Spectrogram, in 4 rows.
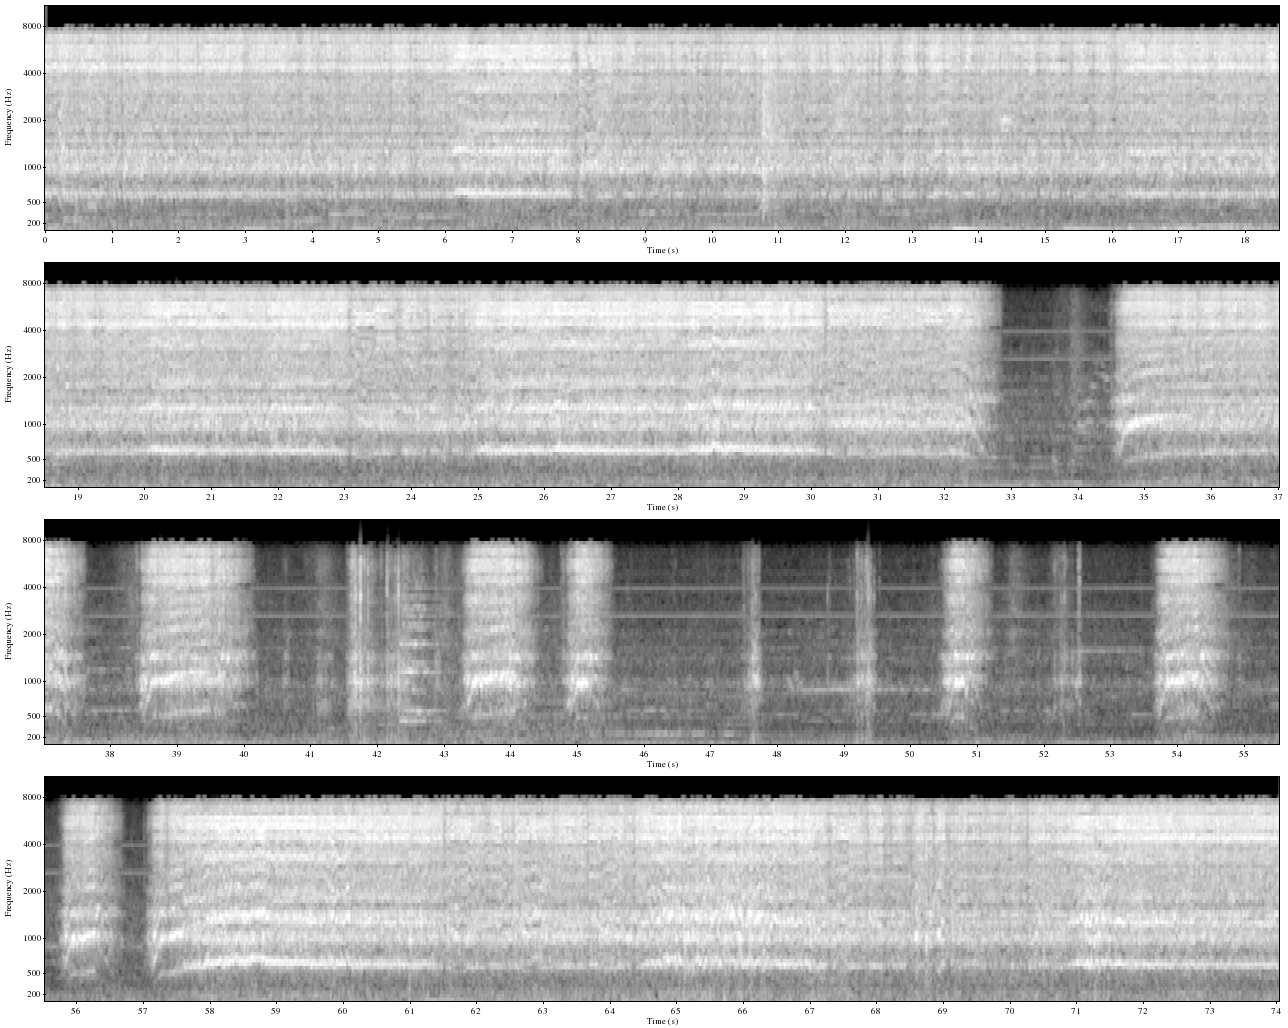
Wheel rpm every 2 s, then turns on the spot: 160, 160, 160, 160, 160, 160, 160, 160, 160, 160, 160, 160, 160, 160, 160, 160, 30, 100, 110, 80, 10, 40, 30, 10, 10, 20, 30, 40, 80, 160, 160, 160, 160, 160, 160, 160, 160.
40-42 50-52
